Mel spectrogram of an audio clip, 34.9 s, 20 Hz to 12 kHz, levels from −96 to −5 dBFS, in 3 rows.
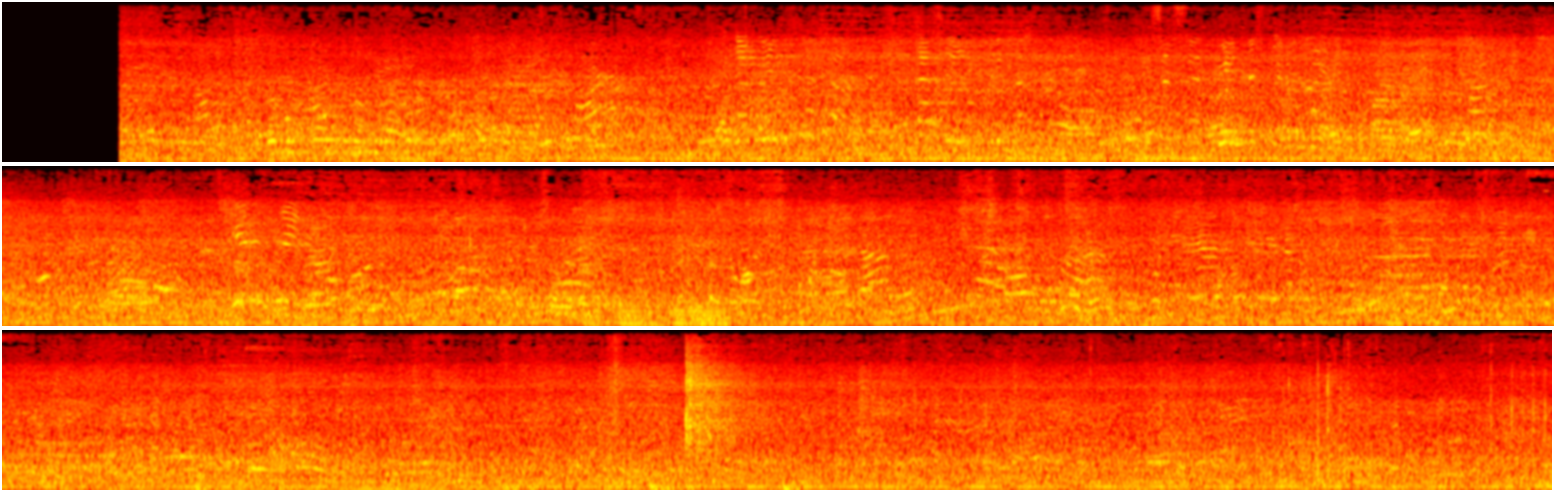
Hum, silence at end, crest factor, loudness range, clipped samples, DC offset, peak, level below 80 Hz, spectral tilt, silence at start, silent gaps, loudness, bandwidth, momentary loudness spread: none; 0 s; 22 dB; 3 LU; under 0.1%; under 0.1%; -8 dBFS; -46 dBFS; -4 dB/octave; 0.85 s; none; -31 LUFS; 11.5 kHz; 4 LU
